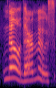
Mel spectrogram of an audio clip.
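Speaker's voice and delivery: ordinary talk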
